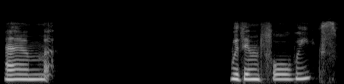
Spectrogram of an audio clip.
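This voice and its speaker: A woman's voice: on the high side, monotone, very slow, warm tone, dry recording. A woman on a mental health team, answering webinar questions briefly and matter-of-factly. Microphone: video call. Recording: dull lo-fi call audio.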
